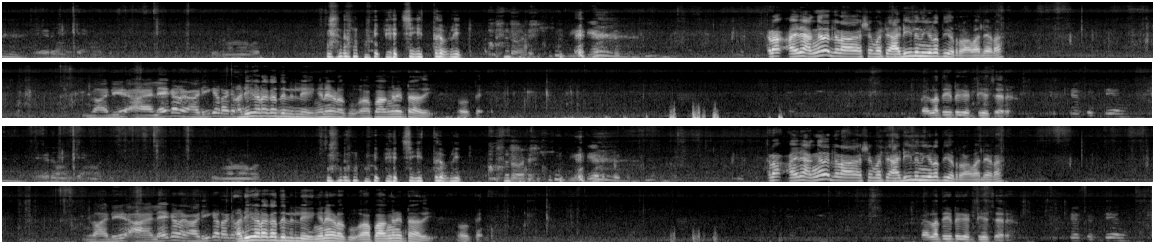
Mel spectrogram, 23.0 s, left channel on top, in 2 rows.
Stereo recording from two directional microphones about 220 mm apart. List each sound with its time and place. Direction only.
3.2 s speech: 5° left (ahead or behind)
5.7 s speech: centre (ahead or behind)
7.6 s speech: centre (ahead or behind)
12.4 s speech: 15° right (ahead or behind)
13.8 s speech: 25° right (ahead or behind)
20.7 s speech: 15° right (ahead or behind)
